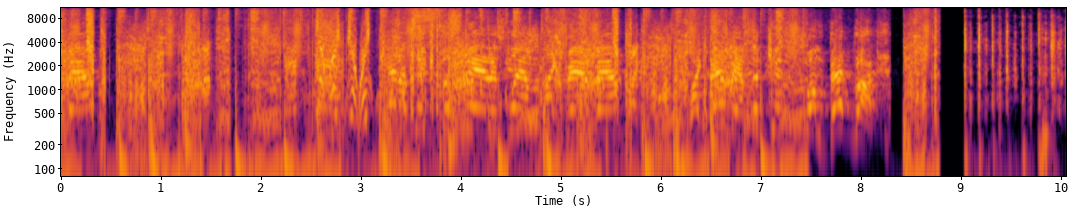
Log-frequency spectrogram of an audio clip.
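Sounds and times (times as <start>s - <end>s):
hip-hop music: 0.0s - 8.8s
computer keyboard typing: 9.0s - 10.0s.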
